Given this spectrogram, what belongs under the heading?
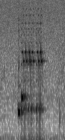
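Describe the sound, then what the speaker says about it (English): A short electronic phone ringtone in the video game Phoenix Wright: Trials and Tribulations chirps twice, quiet and close, over a low background hum. "Oops, sorry, that's my phone."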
